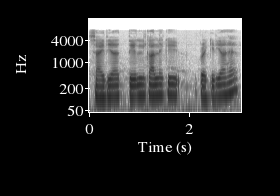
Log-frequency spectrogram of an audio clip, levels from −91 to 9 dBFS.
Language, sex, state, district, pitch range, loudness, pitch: Hindi, male, Bihar, Patna, 120-130 Hz, -15 LUFS, 125 Hz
